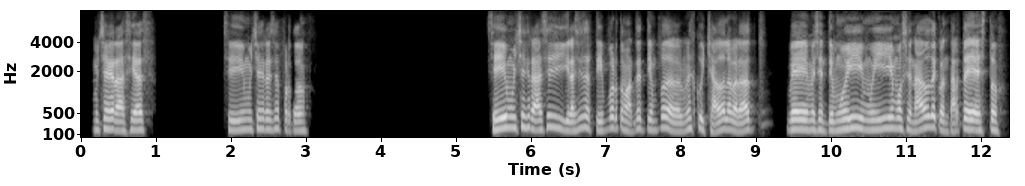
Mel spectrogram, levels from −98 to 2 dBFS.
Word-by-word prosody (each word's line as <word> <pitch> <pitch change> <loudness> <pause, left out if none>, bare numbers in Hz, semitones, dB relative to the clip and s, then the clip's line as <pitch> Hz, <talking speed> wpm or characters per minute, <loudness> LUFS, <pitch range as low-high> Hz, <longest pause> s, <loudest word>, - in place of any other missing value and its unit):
Muchas 175 +2 -1
gracias. 170 0 +1 0.9
Sí, 170 0 -4
muchas 185 +1 -5
gracias 185 +1 -5
por 175 -2 -8
todo. 160 0 -5 2.4
Sí, 190 +4 +4
muchas 215 +1 -3
gracias, 190 +2 +1
y 205 -4 -3
gracias 165 +6 0
a 210 - -1
ti 160 -3 -4
por 200 +4 -4
tomarte 195 -2 -2
el 185 - -9
tiempo 180 +3 -4
de 205 - +3
haberme 150 +4 -2
escuchado, 180 -1 -2
la 180 - +1
verdad, 165 +2 +1 0.4
me 180 +1 +4
me 175 0 -2
sentí 170 -2 -2
muy 190 +5 +2
muy 180 +3 -1
emocionado 195 -1 +1
de 225 0 +1
contarte 170 +2 +3
esto. 165 +1 -2
180 Hz, 155 wpm, -19 LUFS, 170-195 Hz, 2.4 s, Sí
